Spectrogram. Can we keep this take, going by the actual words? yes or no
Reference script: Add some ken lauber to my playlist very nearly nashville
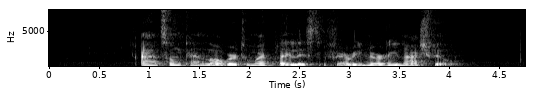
yes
